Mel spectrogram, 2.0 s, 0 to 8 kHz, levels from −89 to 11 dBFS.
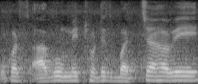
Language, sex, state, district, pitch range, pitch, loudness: Chhattisgarhi, male, Chhattisgarh, Rajnandgaon, 140-150 Hz, 145 Hz, -16 LUFS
